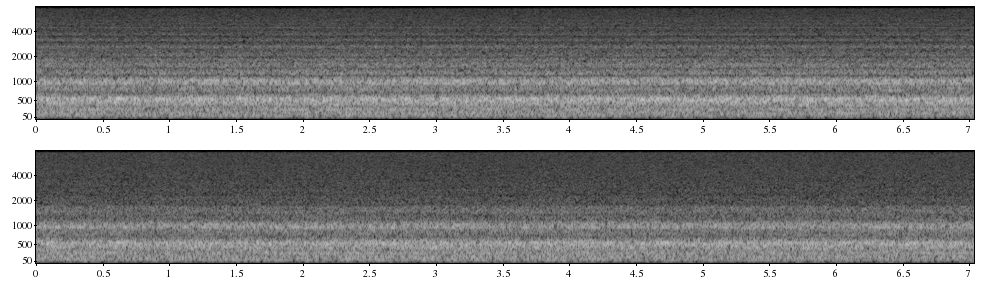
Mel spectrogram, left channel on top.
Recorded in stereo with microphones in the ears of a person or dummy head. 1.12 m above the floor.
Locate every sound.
0.0 s a fan: 70° left (ahead or behind), 4 m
